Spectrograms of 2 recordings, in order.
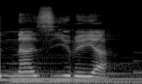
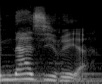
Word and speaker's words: naziréat: C'est de là que vient le Naziréa. C'est comme ça qu'on prononce, hein? Les intellectuels, c'est comme ça qu'on prononce. C'est de là que vient le naziréat.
